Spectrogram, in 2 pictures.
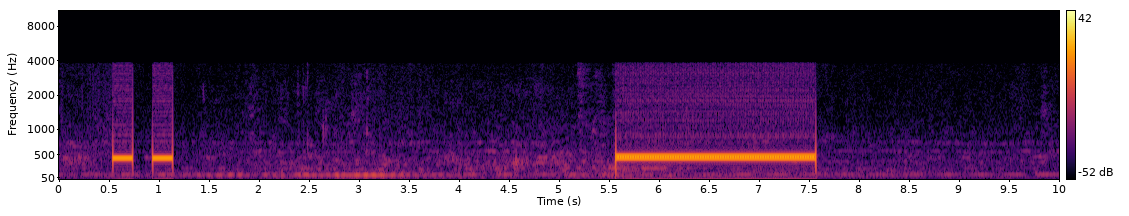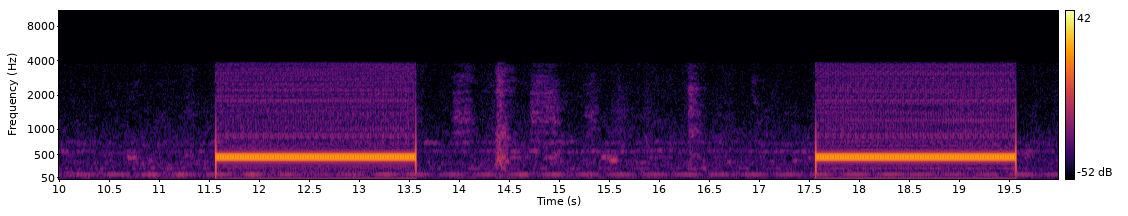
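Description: Telephone tones while a call is transferred to voicemail: two short beeps, then three long, steady mid-pitched tones of about two seconds each, evenly spaced by roughly four-second gaps of quiet line hiss, with no talking.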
